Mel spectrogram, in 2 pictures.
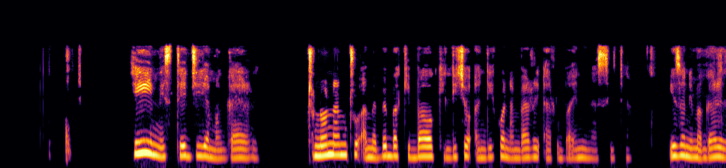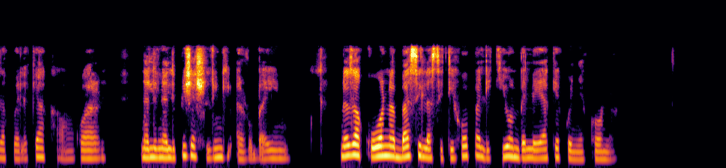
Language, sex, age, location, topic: Swahili, female, 25-35, Nairobi, government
